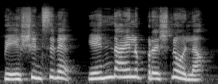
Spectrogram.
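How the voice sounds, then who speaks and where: A woman voicing an angry young male hospital doctor who scolds a nurse with sharp questions in a storybook reading. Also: high voice, normal speed, close to an everyday voice. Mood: stern.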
